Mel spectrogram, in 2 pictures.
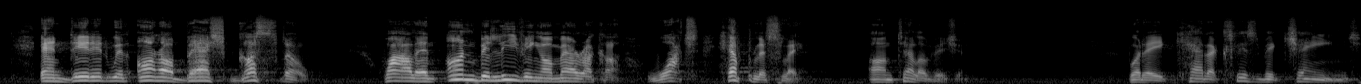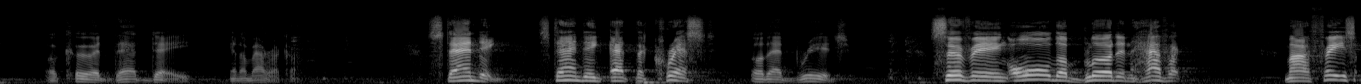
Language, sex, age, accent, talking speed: English, male, 60-79, American, 85 wpm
